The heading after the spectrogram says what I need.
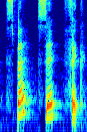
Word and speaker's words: specific: The C makes an S sound. Now, I know a lot of English language learners may mispronounce the I sound. It is not E, it's not spécifique. It's a short I sound, so we say specific.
